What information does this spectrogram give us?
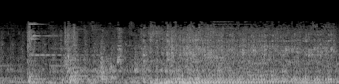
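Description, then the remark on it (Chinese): A bus's heavy engine rumbles steadily at low pitch as it arrives, with a brief rise in hiss and mechanical noise early on before settling into a continuous idle drone, no voices present. “公车来了，你要不要跟我一起去看呢？”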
